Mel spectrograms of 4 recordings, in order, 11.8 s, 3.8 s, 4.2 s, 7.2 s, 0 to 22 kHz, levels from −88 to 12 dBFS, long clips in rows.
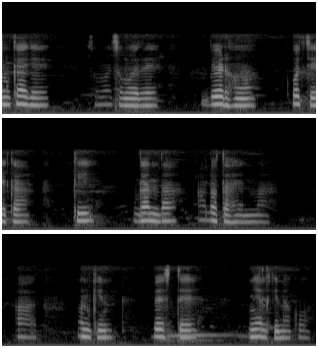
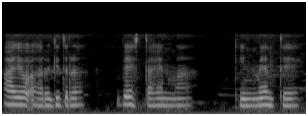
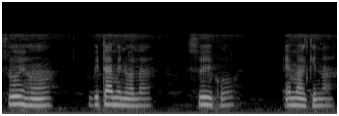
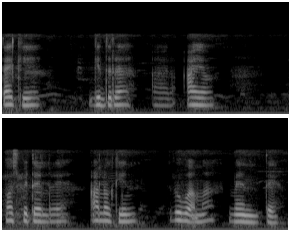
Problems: background sounds at intervals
